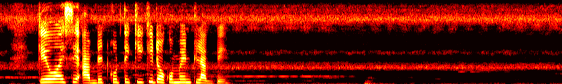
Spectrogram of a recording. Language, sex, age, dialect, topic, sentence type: Bengali, female, 18-24, Northern/Varendri, banking, question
